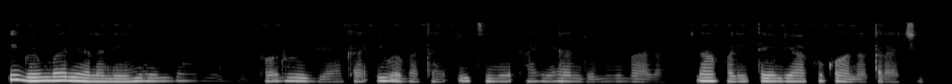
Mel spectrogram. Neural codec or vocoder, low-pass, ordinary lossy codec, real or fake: none; 7.2 kHz; none; real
